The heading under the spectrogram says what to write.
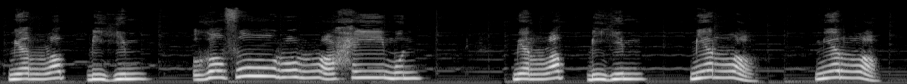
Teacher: dibacanya tanpa dengung dan bersambung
